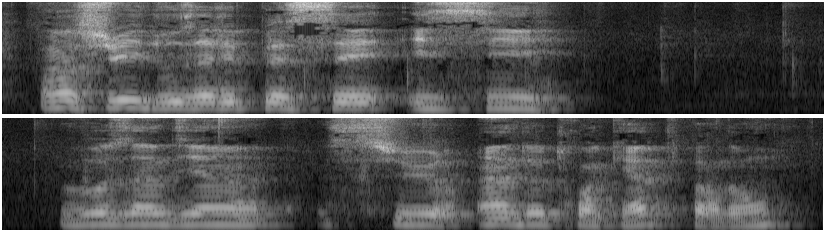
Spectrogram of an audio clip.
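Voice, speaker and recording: A man speaks very slowly in a fairly high, somewhat breathy voice with a dark, mellow tone. His intonation is monotone and flat, with long, frequent pauses and audible room echo. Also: very even loudness. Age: 60s. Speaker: board game presenter. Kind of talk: tutorial. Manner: casual explanatory.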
